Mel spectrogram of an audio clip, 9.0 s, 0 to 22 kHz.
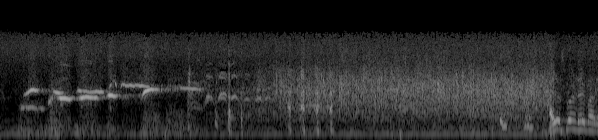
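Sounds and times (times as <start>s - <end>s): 
person whistling a slow hymn tune: 0.3s - 3.2s
laughter: 2.8s - 8.2s
scattered claps in a roomy space: 4.1s - 8.9s
speech: 8.2s - 8.9s.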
